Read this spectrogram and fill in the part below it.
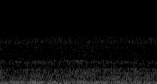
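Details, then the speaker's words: Chinese diesel air heater bench-tested, about 1.5 minutes after start with the fuel pump just started: steady soft jet-like roar instead of just fan noise; normal combustion. "And now, rather than just a fan noise, it's like a jet engine. Not that noisy though."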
